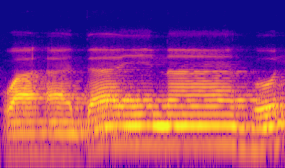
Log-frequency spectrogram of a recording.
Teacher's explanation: Hun tasdid tekan tahan. Wahadainahun. Hun ditekan dan ditahan.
